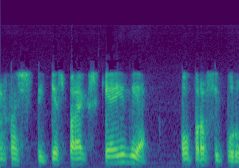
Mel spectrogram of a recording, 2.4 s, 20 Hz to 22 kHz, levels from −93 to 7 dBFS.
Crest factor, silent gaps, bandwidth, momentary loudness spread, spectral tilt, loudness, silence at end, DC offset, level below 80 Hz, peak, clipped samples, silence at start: 18 dB; none; 4.7 kHz; 6 LU; -6.5 dB/octave; -18 LUFS; 0 s; under 0.1%; -66 dBFS; 0 dBFS; under 0.1%; 0 s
